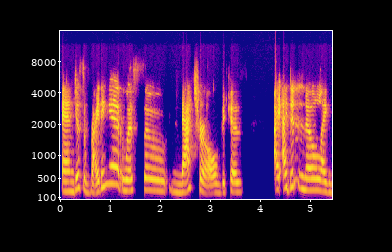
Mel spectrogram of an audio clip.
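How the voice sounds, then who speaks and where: A woman's voice: medium pitch, dry recording, lo-fi sound. A young adult woman from Indonesia, an author talking casually in an interview, chatty with many fillers. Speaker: author guest.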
